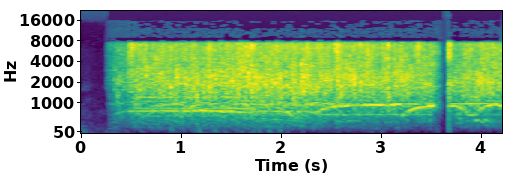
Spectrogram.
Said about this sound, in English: Bandwagon Nerds is taped in front of a live studio audience.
